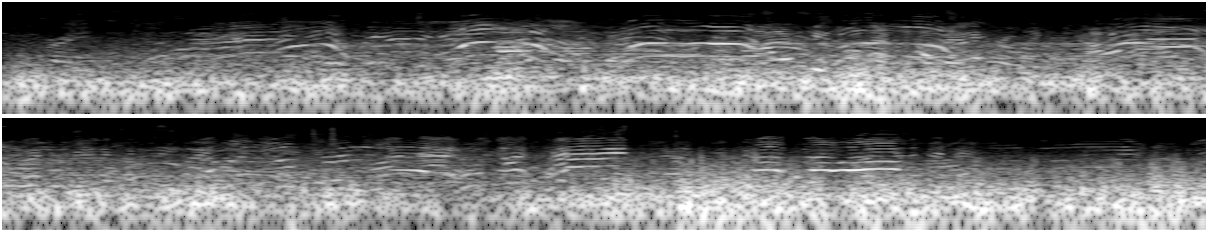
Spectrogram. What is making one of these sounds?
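Young women shout to each other across an open field outdoors.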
